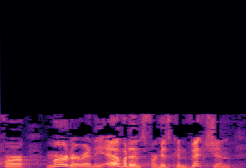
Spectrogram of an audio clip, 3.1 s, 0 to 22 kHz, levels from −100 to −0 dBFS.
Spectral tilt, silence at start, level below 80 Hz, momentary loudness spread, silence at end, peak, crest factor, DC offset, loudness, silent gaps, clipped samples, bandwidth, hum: -2.5 dB/octave; 0 s; -70 dBFS; 11 LU; 0.2 s; -2 dBFS; 20 dB; under 0.1%; -21 LUFS; none; under 0.1%; 7.4 kHz; none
